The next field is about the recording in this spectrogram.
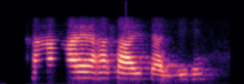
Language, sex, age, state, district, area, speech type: Hindi, female, 30-45, Uttar Pradesh, Pratapgarh, rural, conversation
